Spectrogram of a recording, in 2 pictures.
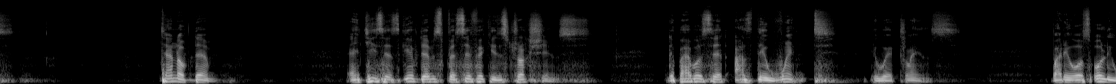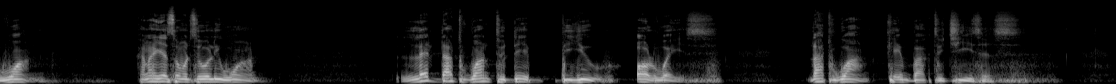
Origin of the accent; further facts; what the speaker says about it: Ghana; now in Stevenage, United Kingdom; When we were growing up in Ghana in those days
